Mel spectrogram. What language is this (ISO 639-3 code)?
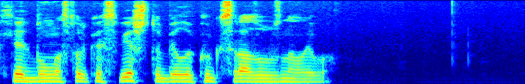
rus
